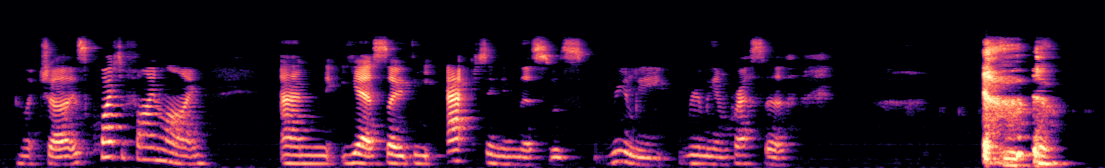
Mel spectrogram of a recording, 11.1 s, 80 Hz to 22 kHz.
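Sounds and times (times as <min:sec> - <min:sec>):
speech: 0:00.2 - 0:02.2, 0:02.8 - 0:08.3, 0:09.8 - 0:10.7
short dry cough from a dry throat: 0:09.8 - 0:10.7.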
